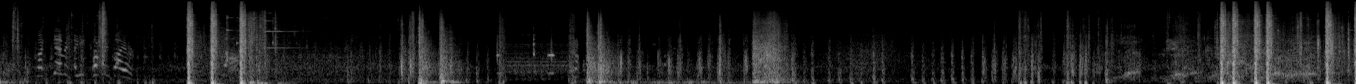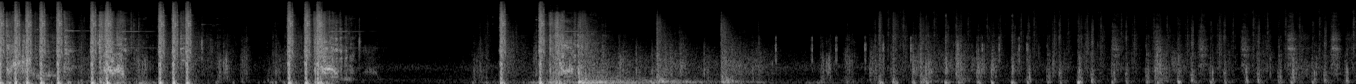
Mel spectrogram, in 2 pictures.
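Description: Gunfire in a video game shootout: irregular bursts of shots and rapid volleys mixed with hoofbeat-like clopping, loud and scattered over a steady background.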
